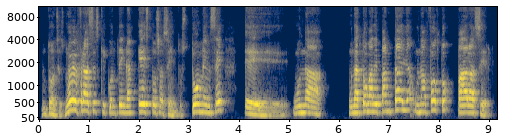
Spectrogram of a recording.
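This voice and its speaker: A woman teacher with a medium-pitched, slightly mellow voice and lively intonation gives a pre-recorded class lecture. She explains things slowly and step by step, frequently checking on students with "¿sí?".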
